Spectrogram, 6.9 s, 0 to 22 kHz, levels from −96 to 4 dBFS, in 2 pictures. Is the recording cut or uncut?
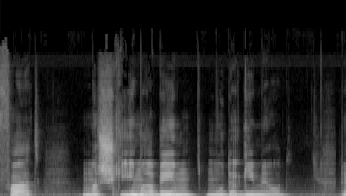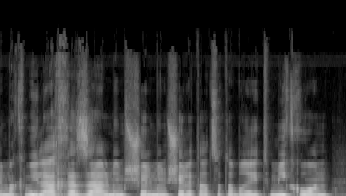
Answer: cut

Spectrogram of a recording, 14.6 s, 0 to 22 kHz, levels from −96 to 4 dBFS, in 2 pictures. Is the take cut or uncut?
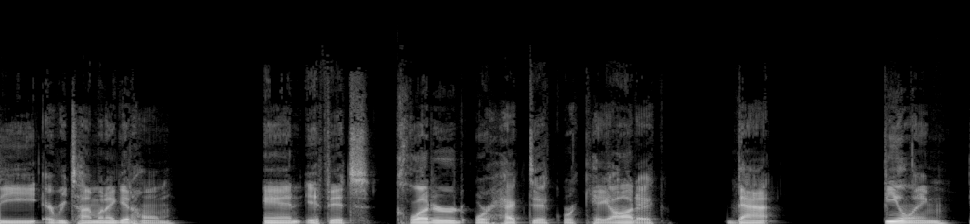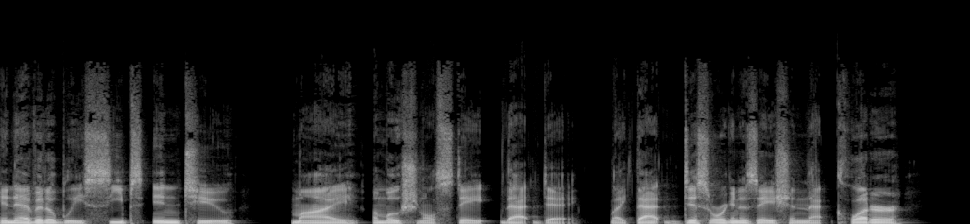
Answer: uncut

